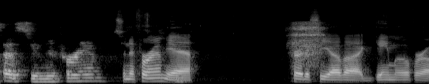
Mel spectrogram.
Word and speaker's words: sunifiram: And I'm going to use that how do you pronounce that? Sunifiram? Sunifiram, yeah.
